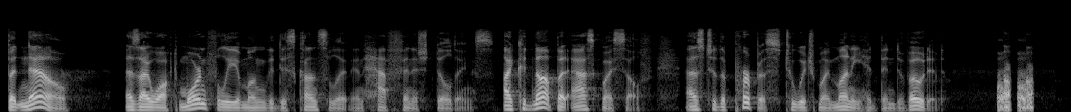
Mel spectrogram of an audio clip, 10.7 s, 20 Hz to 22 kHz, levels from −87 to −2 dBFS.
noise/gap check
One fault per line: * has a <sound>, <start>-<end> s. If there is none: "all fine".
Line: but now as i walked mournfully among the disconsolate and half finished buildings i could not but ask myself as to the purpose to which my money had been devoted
* has a laugh, 10.0-10.3 s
